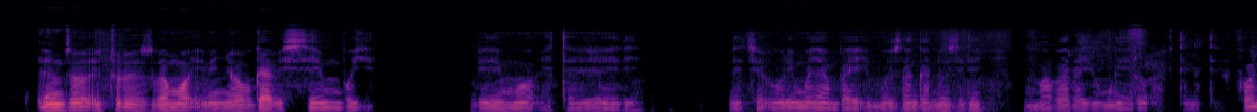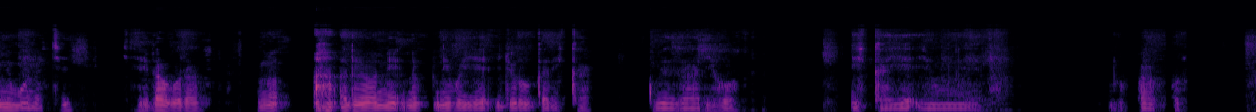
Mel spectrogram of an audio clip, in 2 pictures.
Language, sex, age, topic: Kinyarwanda, male, 25-35, finance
